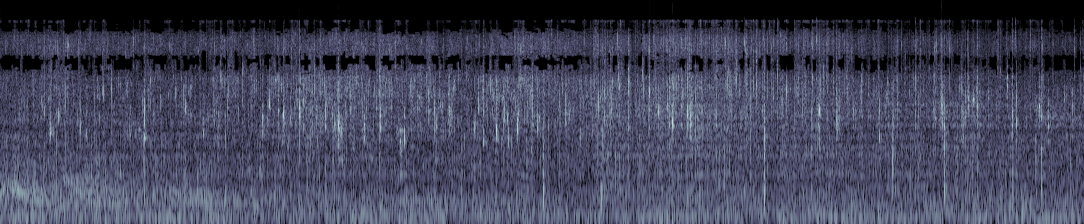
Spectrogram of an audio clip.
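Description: Tempura frying in a pan of deep hot oil: a steady, dense sizzle with many small crackles and pops.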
